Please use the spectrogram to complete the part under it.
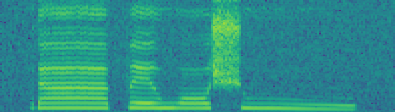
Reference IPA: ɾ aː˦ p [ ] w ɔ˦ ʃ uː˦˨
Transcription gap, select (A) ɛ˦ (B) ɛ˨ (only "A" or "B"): A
